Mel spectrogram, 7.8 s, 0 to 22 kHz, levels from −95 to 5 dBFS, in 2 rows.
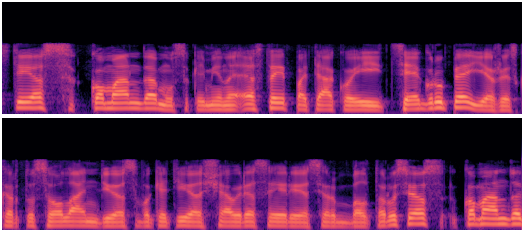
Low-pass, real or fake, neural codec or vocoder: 5.4 kHz; real; none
